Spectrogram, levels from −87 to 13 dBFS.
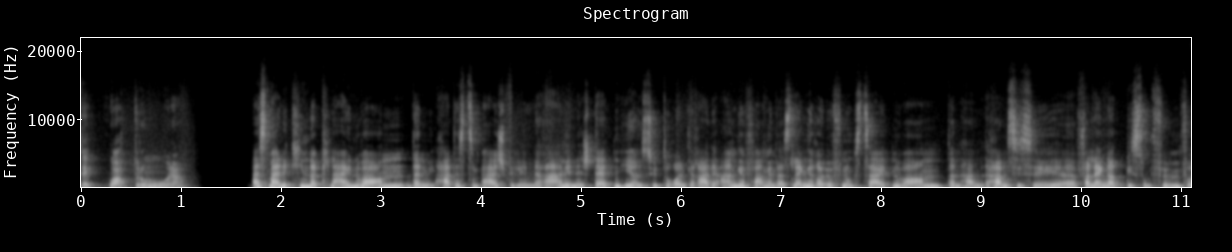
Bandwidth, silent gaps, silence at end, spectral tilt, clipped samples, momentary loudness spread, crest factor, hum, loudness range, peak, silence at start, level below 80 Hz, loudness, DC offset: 15 kHz; 1.22-1.66 s; 0 s; -4.5 dB/octave; under 0.1%; 7 LU; 20 dB; none; 2 LU; -4 dBFS; 0 s; -90 dBFS; -24 LUFS; under 0.1%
